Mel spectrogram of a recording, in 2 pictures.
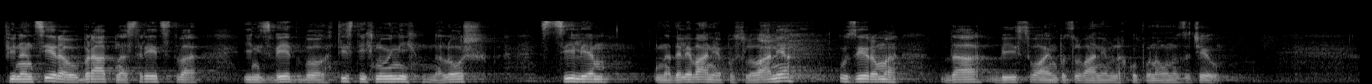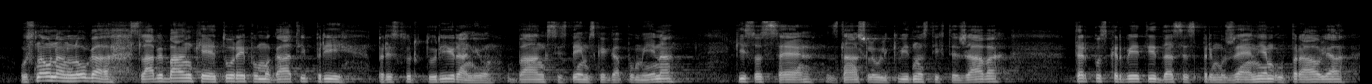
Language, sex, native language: Slovenian, male, Slovenian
